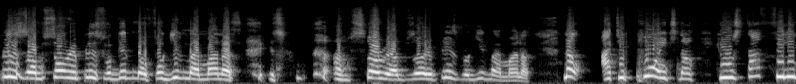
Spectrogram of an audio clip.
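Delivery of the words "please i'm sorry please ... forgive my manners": fake, repeated, put-on apologetic pleading tone. Showing what to say after laughing at him: acting apologetic. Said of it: "then start apologizing".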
